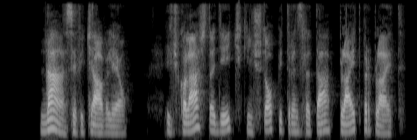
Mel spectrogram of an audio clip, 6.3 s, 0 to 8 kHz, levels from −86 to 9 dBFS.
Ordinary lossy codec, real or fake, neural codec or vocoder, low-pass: AAC, 32 kbps; real; none; 7.2 kHz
